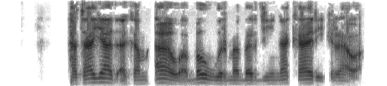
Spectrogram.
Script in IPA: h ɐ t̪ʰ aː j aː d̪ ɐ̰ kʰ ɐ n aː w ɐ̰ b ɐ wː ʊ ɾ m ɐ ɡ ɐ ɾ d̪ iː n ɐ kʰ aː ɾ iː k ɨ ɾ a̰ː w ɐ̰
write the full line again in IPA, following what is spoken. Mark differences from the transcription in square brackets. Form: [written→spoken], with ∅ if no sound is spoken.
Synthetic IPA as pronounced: h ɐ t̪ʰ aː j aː d̪ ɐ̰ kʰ ɐ [n→m] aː w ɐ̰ b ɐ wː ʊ ɾ m ɐ [ɡ→b] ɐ ɾ d̪ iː n ɐ kʰ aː ɾ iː k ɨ ɾ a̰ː w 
